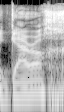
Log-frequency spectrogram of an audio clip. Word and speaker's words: Garroch: Okay, my name is Jamie, or Jamie Garroch. For everybody who wants to know how to pronounce it, go to Scotland and learn how to say loch in a Scottish accent. It's loch.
